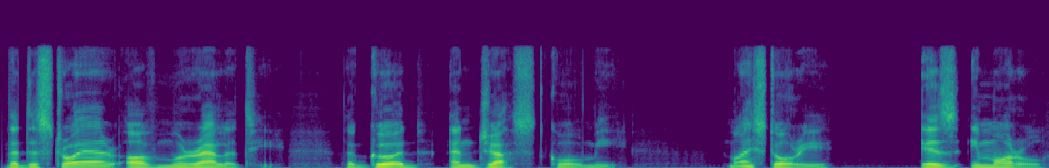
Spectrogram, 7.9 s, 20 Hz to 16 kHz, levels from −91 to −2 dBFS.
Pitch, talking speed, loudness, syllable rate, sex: 120 Hz, 105 wpm, -20 LUFS, 3.7 syllables/s, male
